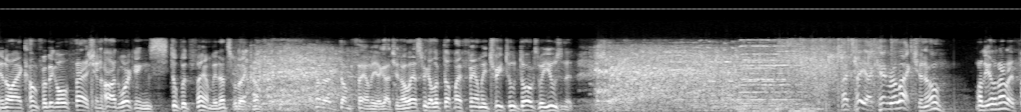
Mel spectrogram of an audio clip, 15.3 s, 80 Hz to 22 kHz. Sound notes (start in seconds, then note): 3.5 audience laughs; 8.8 audience laughs; 10.2 orchestra riffs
